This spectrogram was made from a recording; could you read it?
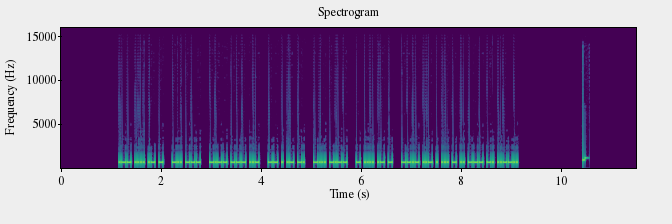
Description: Morse code, heard as a keyed tone, about 44 wpm, 700 Hz. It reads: WHAT DO YOU MEAN BY THAT QUESTION?
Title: Sentences from Top 400 Words 45wpm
